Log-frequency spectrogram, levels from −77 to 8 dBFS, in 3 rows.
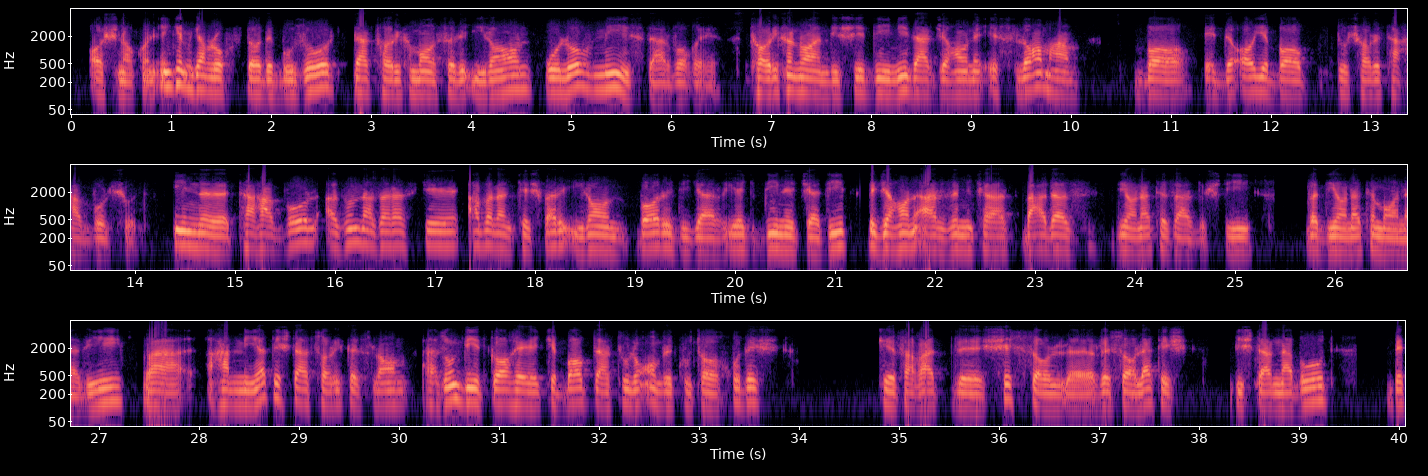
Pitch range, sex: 115-130 Hz, male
